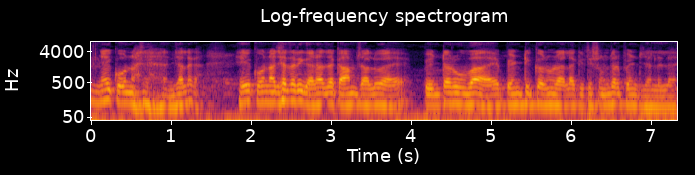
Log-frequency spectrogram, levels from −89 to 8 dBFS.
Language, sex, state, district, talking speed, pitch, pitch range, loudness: Marathi, male, Maharashtra, Gondia, 180 wpm, 120 Hz, 115-130 Hz, -17 LUFS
